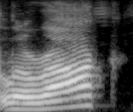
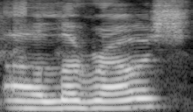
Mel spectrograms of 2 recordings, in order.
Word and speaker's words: LaRoche: Is it Laroque or LaRoche. LaRoche. The LaRoche.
